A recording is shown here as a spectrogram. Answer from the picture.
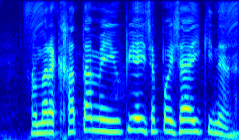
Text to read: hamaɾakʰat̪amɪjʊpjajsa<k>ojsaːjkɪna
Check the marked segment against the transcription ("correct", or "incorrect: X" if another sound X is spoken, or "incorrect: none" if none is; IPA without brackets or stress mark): incorrect: p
